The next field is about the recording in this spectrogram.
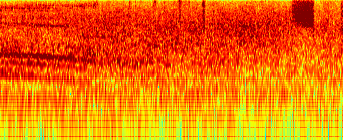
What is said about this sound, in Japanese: さあ、各社が一斉にエンジンを吹かす。エキゾーストが奏でるオーケストラサウンド、長い舞台の幕が今開いた。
